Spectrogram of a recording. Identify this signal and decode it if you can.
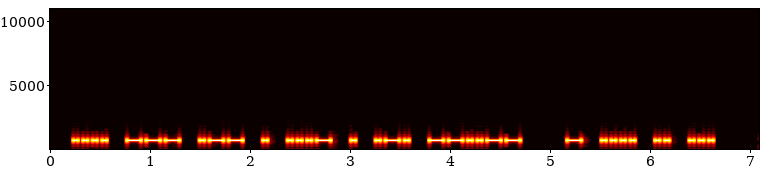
Morse code, heard as a keyed tone, about 25 wpm, spaced as for 22 wpm, 700 Hz. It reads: HOWEVER, THIS
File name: Pinocchio / Pinocchio ch4 18 25 ik1hge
